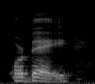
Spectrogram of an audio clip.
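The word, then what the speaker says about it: Oribe: o-r-i-b-e or Reeb but it's spelled but it's pronounced orbe and this is the bright blonde for beautiful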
